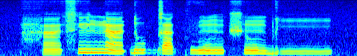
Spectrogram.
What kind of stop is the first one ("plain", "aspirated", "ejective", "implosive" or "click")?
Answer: implosive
